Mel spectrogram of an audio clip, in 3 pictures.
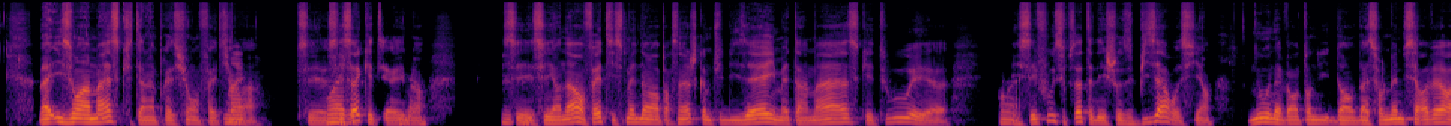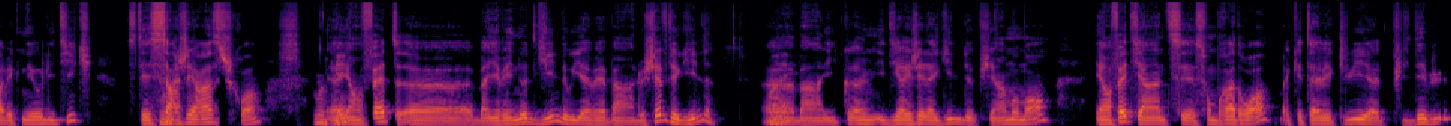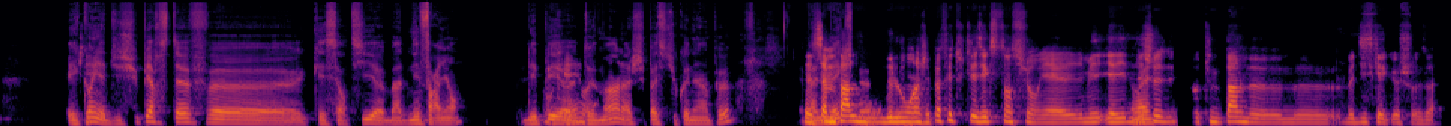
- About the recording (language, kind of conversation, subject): French, podcast, Comment savoir si une amitié en ligne est sincère ?
- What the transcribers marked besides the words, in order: other background noise; stressed: "bizarres"; in English: "stuff"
